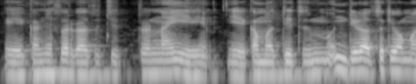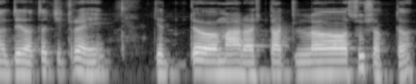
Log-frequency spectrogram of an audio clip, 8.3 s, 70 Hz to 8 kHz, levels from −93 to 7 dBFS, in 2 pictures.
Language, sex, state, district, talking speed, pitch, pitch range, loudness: Marathi, male, Maharashtra, Dhule, 115 wpm, 125 Hz, 120-130 Hz, -18 LUFS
